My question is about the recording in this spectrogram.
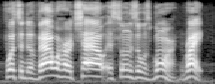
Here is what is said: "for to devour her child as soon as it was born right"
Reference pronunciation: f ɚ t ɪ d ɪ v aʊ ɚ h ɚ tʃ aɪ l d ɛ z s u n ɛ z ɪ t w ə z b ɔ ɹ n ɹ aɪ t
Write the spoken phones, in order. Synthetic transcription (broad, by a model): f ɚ t ɪ d ɪ v aʊ ɚ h ɚ tʃ aɪ l d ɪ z s u n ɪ z ɪ t w ə z b ɔ ɹ n ɹ aɪ t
